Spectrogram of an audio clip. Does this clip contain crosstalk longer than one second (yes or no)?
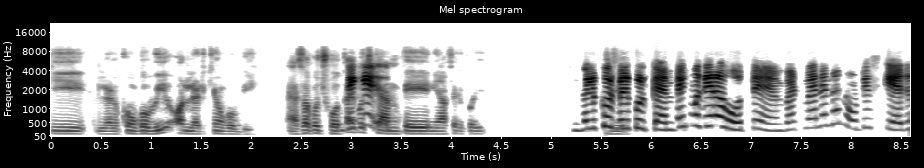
no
